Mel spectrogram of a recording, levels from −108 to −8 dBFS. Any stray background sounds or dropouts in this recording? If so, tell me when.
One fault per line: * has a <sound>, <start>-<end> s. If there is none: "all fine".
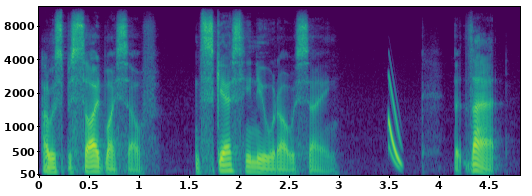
* has a chirp, 3.5-3.6 s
